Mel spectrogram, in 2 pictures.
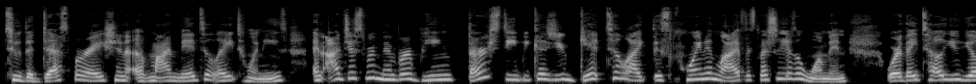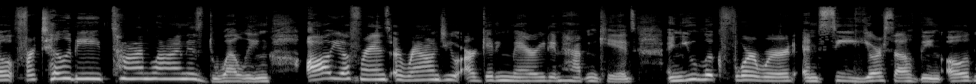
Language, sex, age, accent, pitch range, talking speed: English, female, 30-49, American, 150-215 Hz, 175 wpm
